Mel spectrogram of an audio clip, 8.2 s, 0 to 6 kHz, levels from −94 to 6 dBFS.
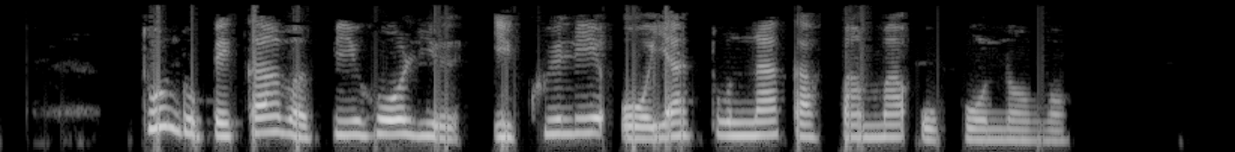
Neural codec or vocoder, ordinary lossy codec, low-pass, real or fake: none; MP3, 32 kbps; 5.4 kHz; real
